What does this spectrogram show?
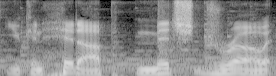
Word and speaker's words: Droz: But while you're at that, you can hit up Mitch Droz. It's actually spelled D-R-O-Z. So I was pronouncing it Mitch Droz, which I'm sure literally everybody does.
